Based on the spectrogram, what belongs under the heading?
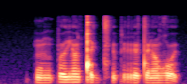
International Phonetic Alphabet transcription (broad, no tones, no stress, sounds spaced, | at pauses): p ũ ŋ p ə i̯ ɾ ɐ̃ ǃ ɪ d t͡sʼ e p r ə t ɐ ɾ ɐ̃ ʁʷ ɪ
